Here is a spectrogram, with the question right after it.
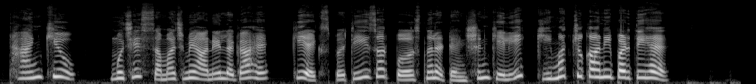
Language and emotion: Hindi, surprised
